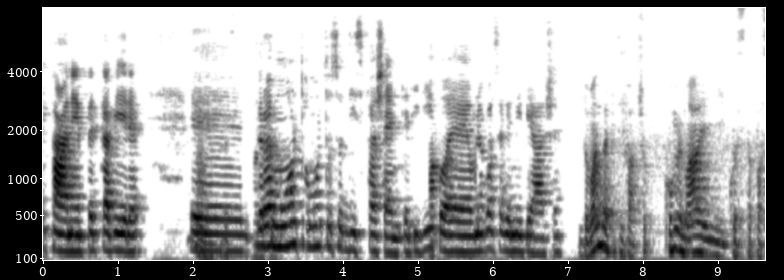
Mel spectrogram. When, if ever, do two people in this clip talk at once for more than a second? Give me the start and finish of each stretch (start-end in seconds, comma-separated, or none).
2.0-3.2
